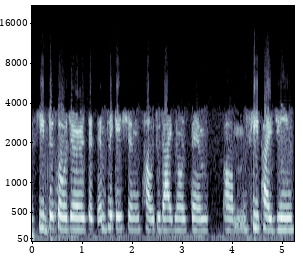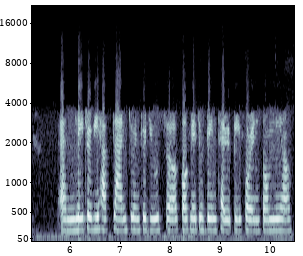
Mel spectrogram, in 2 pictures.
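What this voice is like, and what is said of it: Noticeable foreign accent. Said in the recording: “you've got an accent there”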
